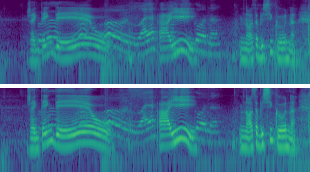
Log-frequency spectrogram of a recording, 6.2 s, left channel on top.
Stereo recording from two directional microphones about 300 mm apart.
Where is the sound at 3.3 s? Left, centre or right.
Right.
